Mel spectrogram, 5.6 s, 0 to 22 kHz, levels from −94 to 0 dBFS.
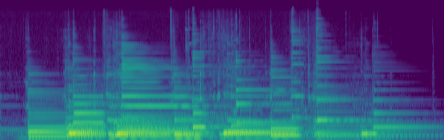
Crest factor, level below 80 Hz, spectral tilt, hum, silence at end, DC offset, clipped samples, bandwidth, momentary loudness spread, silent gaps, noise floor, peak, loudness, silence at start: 16 dB; -64 dBFS; -8 dB/octave; none; 0.2 s; under 0.1%; under 0.1%; 11.5 kHz; 13 LU; none; -45 dBFS; -10 dBFS; -25 LUFS; 0.3 s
